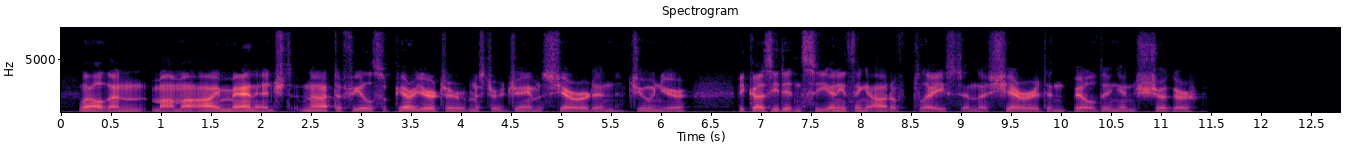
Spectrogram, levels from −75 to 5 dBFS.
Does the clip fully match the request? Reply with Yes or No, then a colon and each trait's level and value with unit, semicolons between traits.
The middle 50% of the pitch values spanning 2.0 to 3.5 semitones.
Yes: narrow, 2.6 semitones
